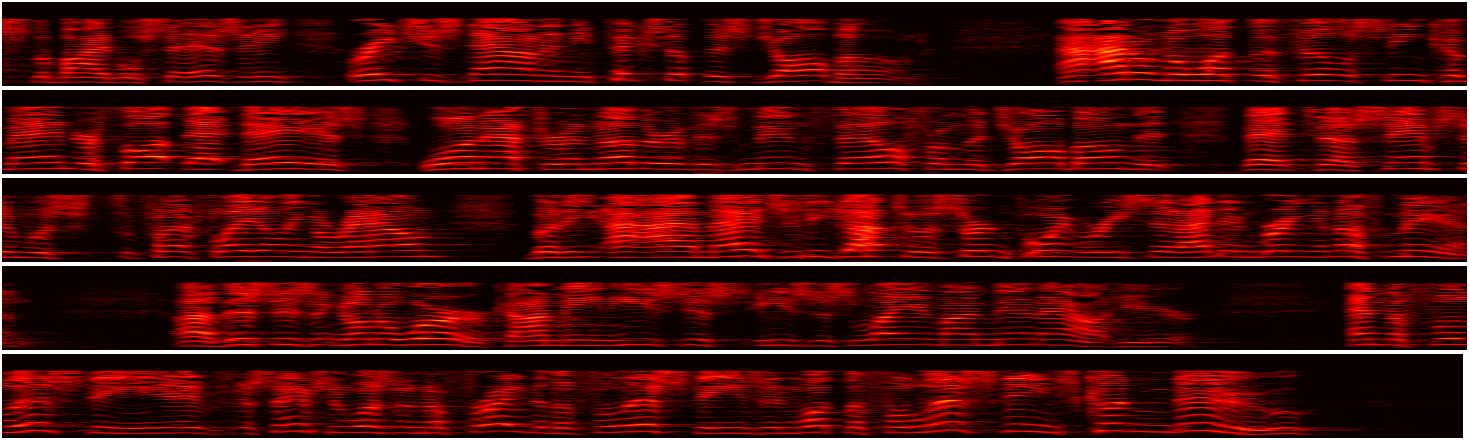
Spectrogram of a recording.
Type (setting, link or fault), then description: setting, large echoing room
